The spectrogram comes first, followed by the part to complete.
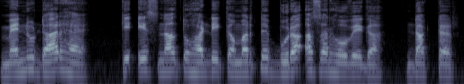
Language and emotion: Punjabi, fearful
